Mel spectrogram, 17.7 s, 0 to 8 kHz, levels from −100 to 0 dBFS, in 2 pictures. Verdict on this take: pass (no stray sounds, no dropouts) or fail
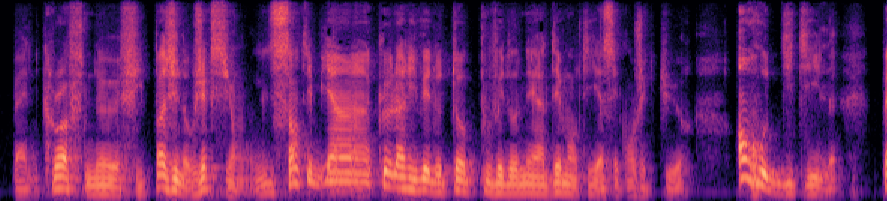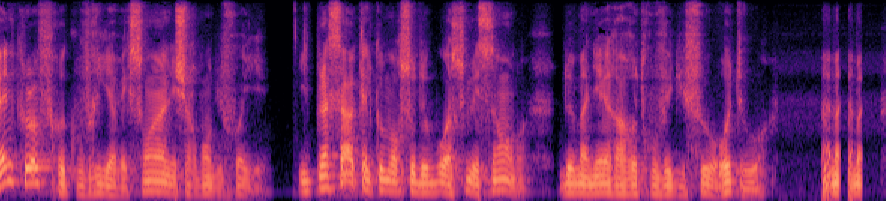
fail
